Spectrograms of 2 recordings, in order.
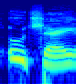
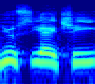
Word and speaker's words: Uche: Like, my name is Uche. It's spelled U-C-H-E. A lot of people say Uche. I wouldn't just let them continue calling me Uche. Like, you're going to say Uche.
